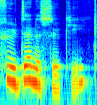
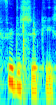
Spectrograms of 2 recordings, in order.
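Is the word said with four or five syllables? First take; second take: five; four. First: The word is said with five syllables. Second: The word is said with four syllables. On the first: This follows the written form. "if you pronounce it how it's written" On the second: This is what many people commonly say. "I have heard quite a few say Fudasuki"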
